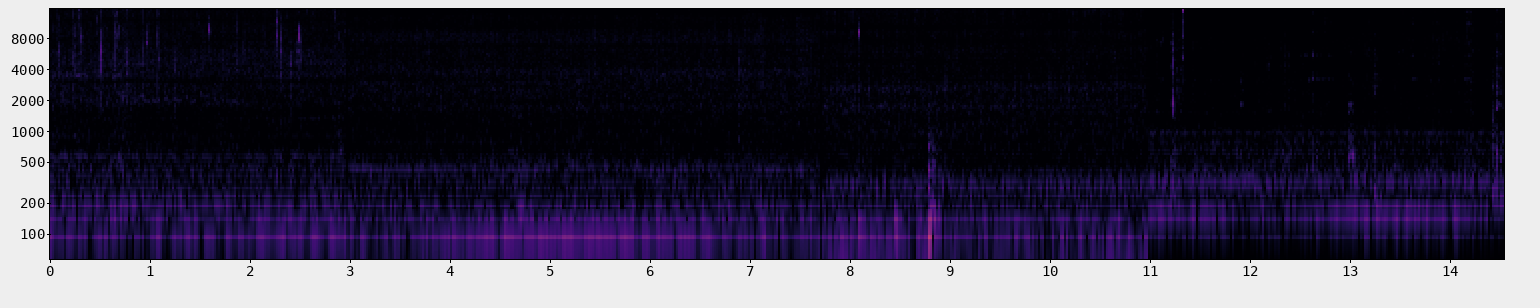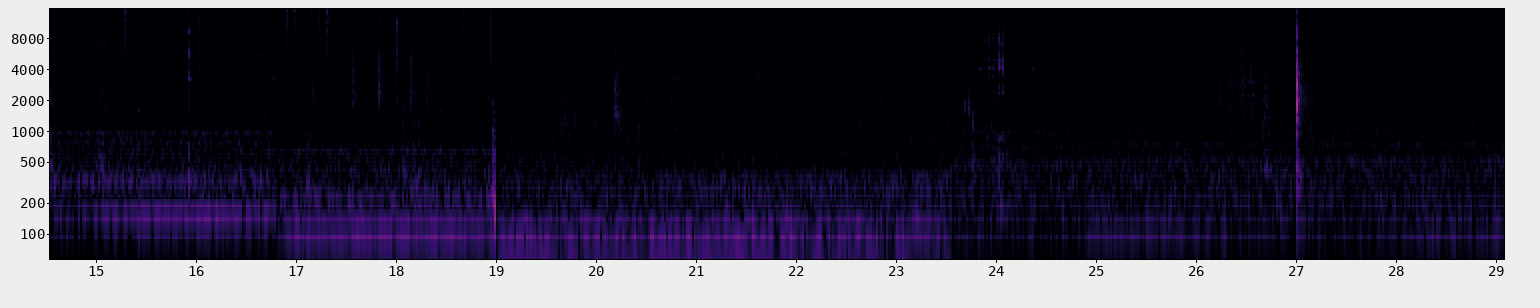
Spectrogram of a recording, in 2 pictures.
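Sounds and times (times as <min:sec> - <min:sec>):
oil popping and crackling: 0:00.0 - 0:03.0, 0:12.1 - 0:18.6
food frying in oil: 0:00.0 - 0:18.8.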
